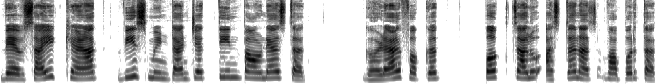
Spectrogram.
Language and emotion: Goan Konkani, neutral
